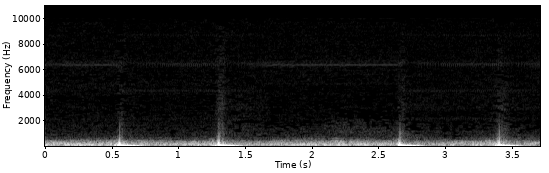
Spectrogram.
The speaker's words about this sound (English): You might hear your heart rate pumping up.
